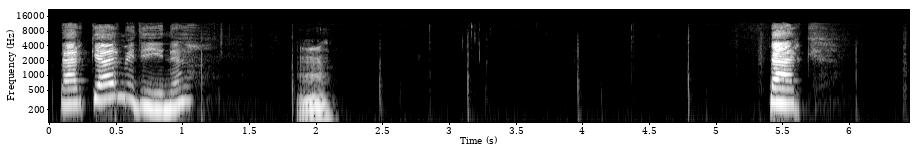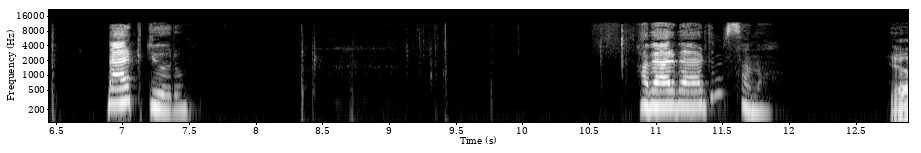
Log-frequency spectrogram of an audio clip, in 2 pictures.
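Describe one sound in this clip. A woman talks in short bursts, close by.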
